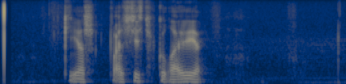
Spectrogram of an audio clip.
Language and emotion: Russian, neutral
